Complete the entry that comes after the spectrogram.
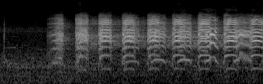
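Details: Maritaca parrots, flock-living birds of Brazil, screaming: a loud series of about nine harsh, raspy screeches, evenly spaced roughly every quarter second, each a broad buzzy burst, with a quiet background.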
